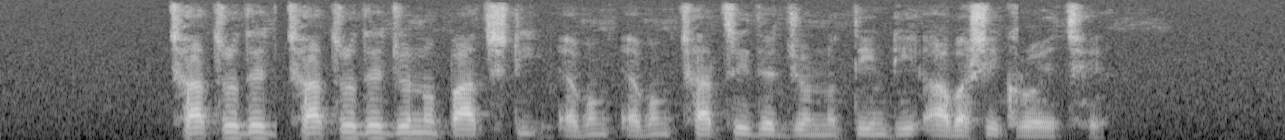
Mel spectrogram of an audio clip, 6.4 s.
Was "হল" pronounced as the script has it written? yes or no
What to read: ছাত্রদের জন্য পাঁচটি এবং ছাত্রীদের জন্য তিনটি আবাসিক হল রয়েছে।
no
